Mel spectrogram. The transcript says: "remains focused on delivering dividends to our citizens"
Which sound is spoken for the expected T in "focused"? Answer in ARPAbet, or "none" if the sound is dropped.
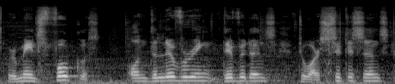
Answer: T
